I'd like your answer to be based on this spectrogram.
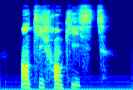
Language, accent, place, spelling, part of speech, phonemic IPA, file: French, France, Lyon, antifranquiste, adjective, /ɑ̃.ti.fʁɑ̃.kist/, LL-Q150 (fra)-antifranquiste.wav
- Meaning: anti-Francoist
